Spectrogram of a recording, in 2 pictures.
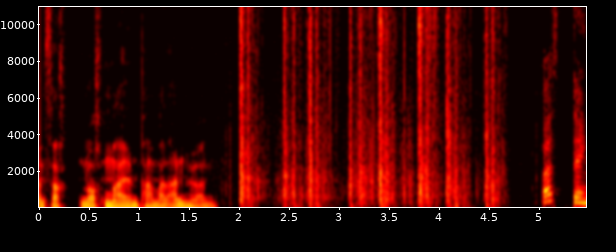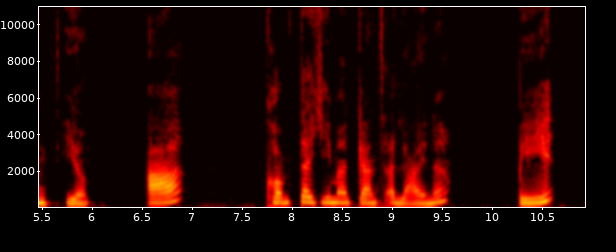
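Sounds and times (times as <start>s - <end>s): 
speech: 0.0s - 1.9s, 5.0s - 6.0s, 6.6s - 7.0s, 7.7s - 9.6s, 10.3s - 10.7s
footsteps of people walking across a cemetery: 1.8s - 5.0s.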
